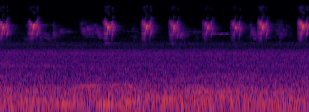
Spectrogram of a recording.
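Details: Sunrise chirping of house sparrows: regular short bright notes about every half second, with fainter chirps between them and a low background drone.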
